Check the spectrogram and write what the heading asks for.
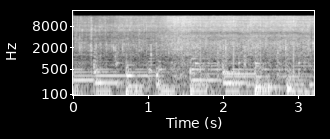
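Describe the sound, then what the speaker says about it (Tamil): Chopped onions sizzle and fry in hot oil with curry leaves in a pan for a mushroom curry, a steady close crackling with occasional stirring scrapes. "ஸோ இப்போ இந்த வெங்காயம் போட்டிருக்கேன்."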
